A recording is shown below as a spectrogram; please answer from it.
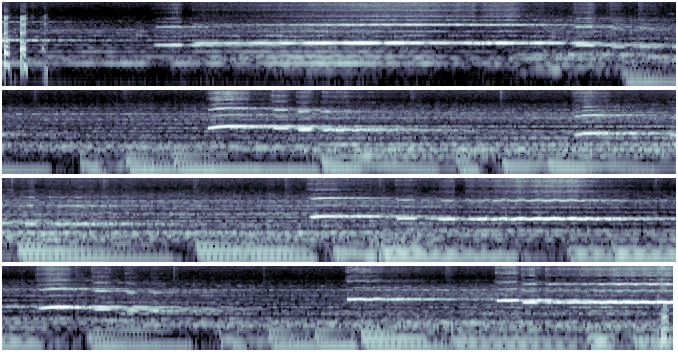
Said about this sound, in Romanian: aici avem o piesă pentru cei care sunt cu ceaiul. Sau cu sticlele... Adică pentru mine. Exact. Cu sticlele de bere.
